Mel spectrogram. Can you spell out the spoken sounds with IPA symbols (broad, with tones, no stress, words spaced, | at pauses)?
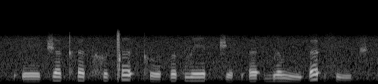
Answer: ʔeː˩t͡ʃœ˧kʰœ˧θ xʊ˧ǀəː˥ʔkʰʊː˩θ ʊ˧θveː˧θ t͡ʃe˩θʔœ˧ʔ ɡ͡bə˧βy˩ ʔœ˥ʔsy˩t͡ʃ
